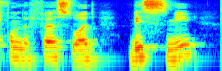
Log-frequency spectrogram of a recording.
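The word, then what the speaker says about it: بِسْمِ: So right from the first word, Bismi, the ba has to be pronounced with a clear kasra. Bismi.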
